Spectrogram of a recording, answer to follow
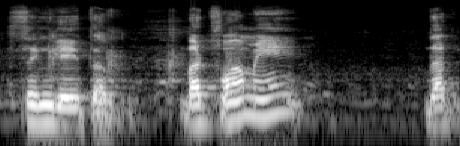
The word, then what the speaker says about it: Singeetham: and all in Kamagam there was always a confusion how to pronounce his name he used to get very upset because Mr. Sangeam. No it is singam please.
